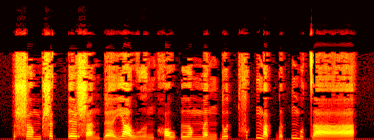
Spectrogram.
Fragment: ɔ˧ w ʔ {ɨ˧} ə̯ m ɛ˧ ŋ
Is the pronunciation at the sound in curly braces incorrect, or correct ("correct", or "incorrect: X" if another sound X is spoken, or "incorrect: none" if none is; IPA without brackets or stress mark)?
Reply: correct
